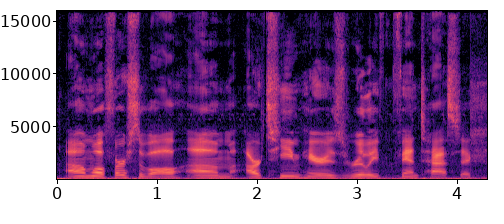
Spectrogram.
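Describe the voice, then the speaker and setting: A man talks at a fairly slow pace. The sound is dry with no echo, and light background noise is present. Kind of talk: interview answer. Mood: friendly, positive. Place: street. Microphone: lapel.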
